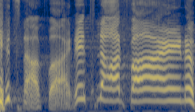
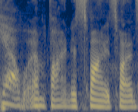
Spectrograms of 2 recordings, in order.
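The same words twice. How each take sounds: First: Imitated sobbing wail, squealing up high; crack, then wail it slowly, hammed-up; tearful breakdown. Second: Acting tough. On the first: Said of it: "Someone gives you a hug". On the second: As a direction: brush it off as if unbothered. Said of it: "trying to act so tough".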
